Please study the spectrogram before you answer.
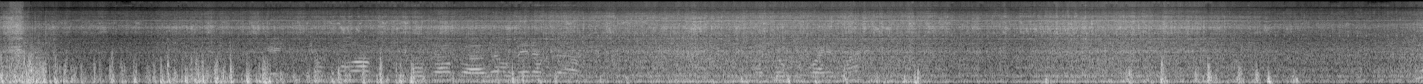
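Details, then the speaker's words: Late-70s Slant Six with new water pump, timing chain and electronic ignition, just installed in 1963 Valiant, first start, idle set by ear: catches after cranking, steady fairly even idle, no obvious knock; normal idle. "I put the wires back on that solenoid the way it's supposed to be disconnected the remote starter and seems to be running pretty good"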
